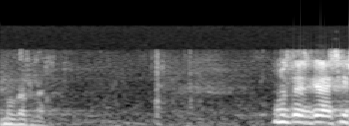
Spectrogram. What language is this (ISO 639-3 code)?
cat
